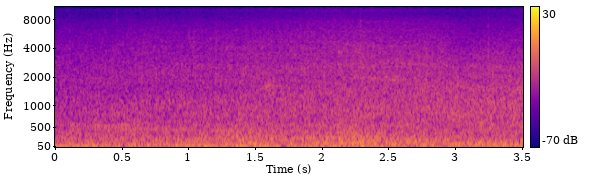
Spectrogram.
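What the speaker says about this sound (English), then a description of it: "the wind is cold and it's blowing from this way" Cold wind blowing outdoors on a Moscow street, a loud, steady rushing roar buffeting the microphone throughout with no pauses.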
